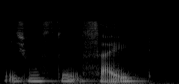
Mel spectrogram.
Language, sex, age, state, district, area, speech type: Bengali, male, 30-45, West Bengal, North 24 Parganas, rural, spontaneous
